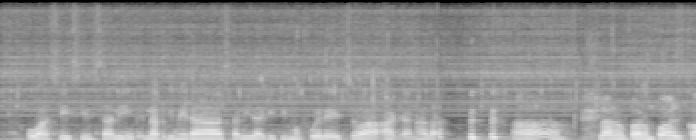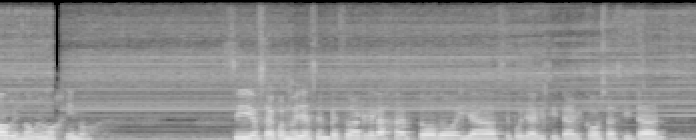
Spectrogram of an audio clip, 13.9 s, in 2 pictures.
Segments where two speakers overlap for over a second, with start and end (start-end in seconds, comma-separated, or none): none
